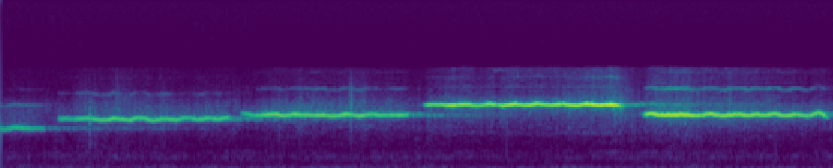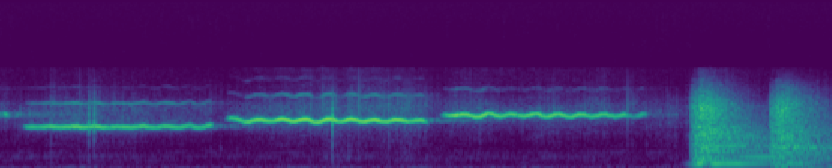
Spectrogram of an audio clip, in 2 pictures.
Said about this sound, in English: That whistle is your invitation to listen to the Household Finance Corporation program, The Whistler.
